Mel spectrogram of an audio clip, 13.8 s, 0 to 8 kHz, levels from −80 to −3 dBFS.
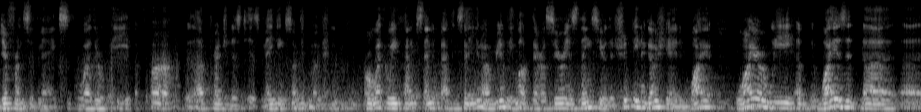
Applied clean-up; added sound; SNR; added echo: neural separator model SepFormer DNS4.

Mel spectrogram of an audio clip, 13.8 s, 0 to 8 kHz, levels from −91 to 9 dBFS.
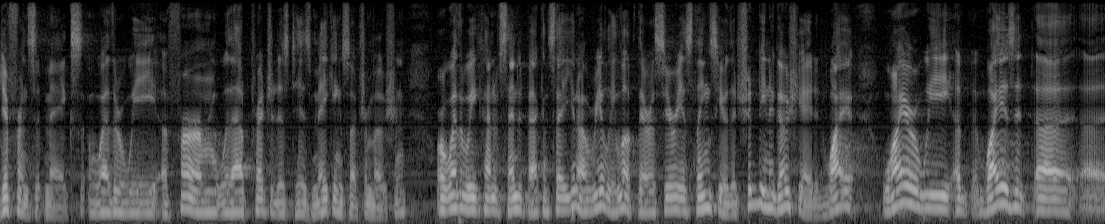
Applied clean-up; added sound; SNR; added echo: none; none; none; none.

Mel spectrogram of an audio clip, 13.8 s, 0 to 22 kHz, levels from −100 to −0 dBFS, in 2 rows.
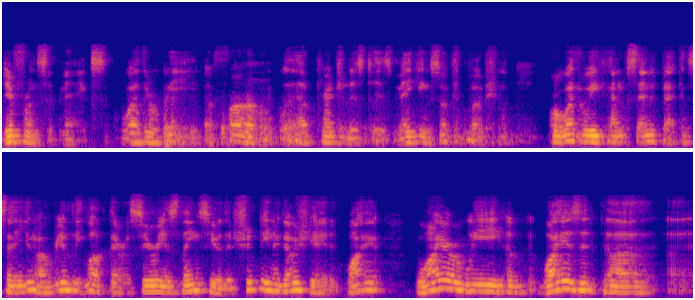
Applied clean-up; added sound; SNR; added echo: neural mask model DeepFilterNet 3.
